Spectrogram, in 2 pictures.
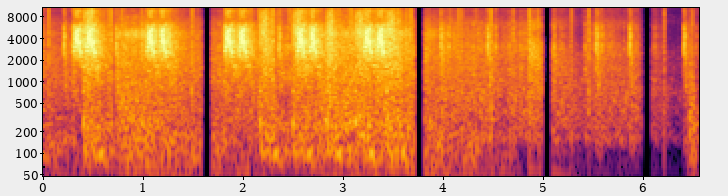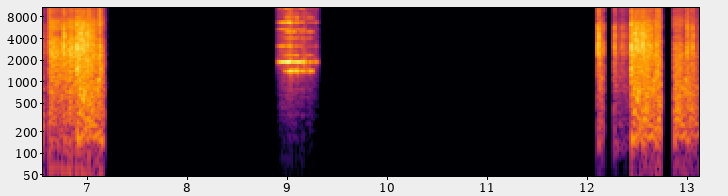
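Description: Heavy gunfire and explosions rumble loudly.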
